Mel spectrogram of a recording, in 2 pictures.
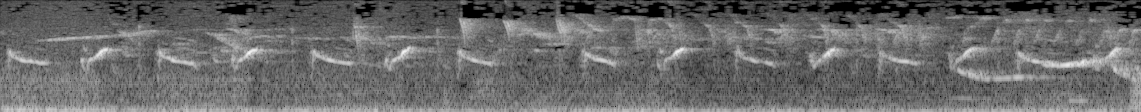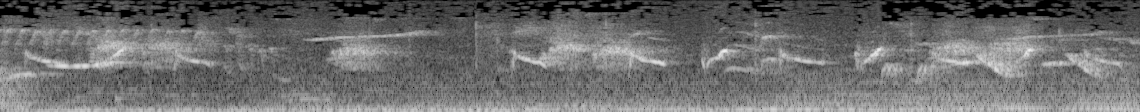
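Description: An ashy tailorbird delivers a quick run of sharp, high chirping notes, some rising and some dropping, over a low steady hum.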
